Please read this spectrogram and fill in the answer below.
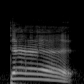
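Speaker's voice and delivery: put-on high, bright little kid calling Dad; kid greeting dad. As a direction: chirp it like a small son at the door. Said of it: "Xander's like".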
